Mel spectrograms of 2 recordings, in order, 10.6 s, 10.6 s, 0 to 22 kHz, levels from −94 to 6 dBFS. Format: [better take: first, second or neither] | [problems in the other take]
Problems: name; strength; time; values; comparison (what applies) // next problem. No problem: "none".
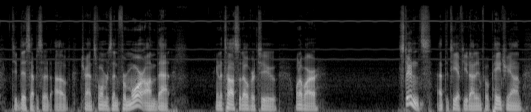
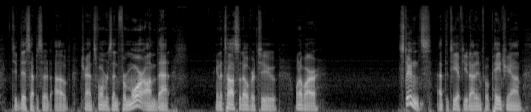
second | high-pitched whine; faint; throughout; 11 kHz, 30 dB below the speech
